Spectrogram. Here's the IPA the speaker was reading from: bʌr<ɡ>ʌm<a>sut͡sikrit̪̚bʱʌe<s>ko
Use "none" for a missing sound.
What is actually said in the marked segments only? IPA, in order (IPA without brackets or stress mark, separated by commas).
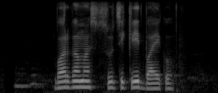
ɡ, a, none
